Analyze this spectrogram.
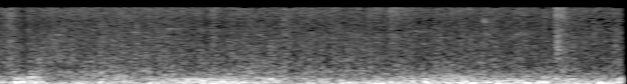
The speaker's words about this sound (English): Where's that thunderclap we were looking for?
